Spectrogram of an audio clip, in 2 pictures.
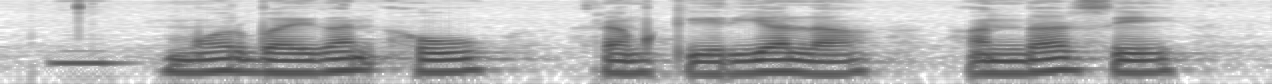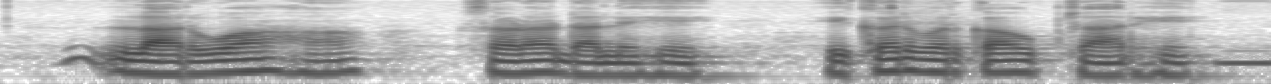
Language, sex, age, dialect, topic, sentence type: Chhattisgarhi, male, 18-24, Central, agriculture, question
